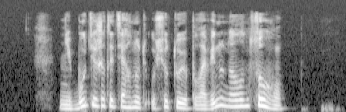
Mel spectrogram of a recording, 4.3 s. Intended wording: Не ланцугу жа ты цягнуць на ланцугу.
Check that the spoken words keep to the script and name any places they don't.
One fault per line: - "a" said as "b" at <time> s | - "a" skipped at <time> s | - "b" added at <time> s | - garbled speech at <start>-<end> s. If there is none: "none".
- "ланцугу" said as "будзеш" at 1.0 s
- "усю тую палавіну" added at 2.0 s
